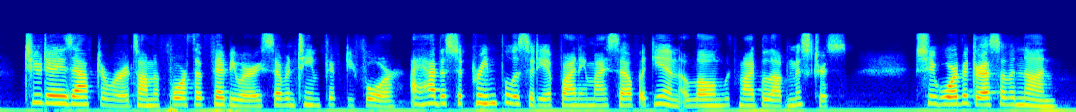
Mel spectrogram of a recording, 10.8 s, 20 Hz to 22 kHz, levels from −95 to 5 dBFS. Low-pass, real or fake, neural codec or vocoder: 7.2 kHz; fake; codec, 16 kHz, 1 kbps, X-Codec, HuBERT features, trained on balanced general audio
